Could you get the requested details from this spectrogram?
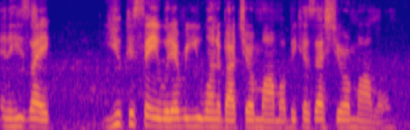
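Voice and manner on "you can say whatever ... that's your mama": mock nice, calm, gentle, sweet, low voice. Retelling what a man said to the speaker on the phone, imitating a nice calm sweet voice. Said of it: "In a nice, calm, sweet voice".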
